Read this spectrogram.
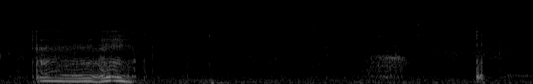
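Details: Twelve-week-old Newfoundland puppy asleep in a kayak: one drawn-out, low, voiced groan lasting about a second that wavers and dips at its end, followed by quiet breathing and light water and boat noises.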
